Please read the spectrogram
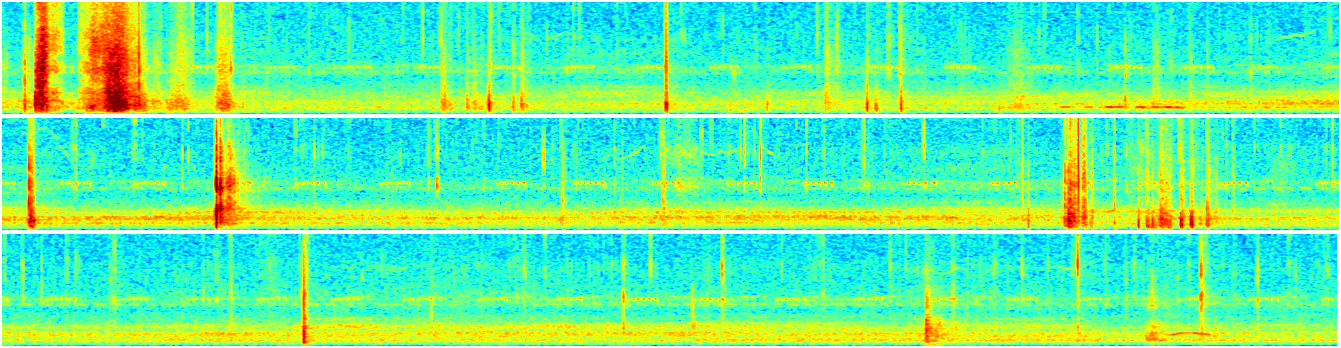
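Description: Wood bonfire crackling with scattered sharp pops, a few louder ones near the start and about twelve seconds in, over crickets chirping in an even, repeating rhythm.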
